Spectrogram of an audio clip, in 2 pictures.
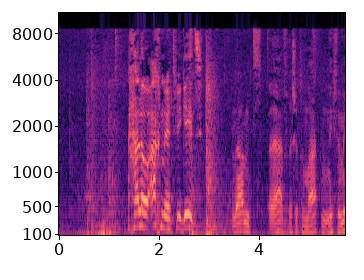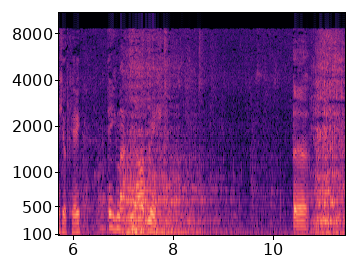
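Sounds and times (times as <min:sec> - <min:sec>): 
speech: 0:01.5 - 0:08.1, 0:10.4 - 0:11.2
stomach growling from hunger: 0:06.2 - 0:11.4.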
